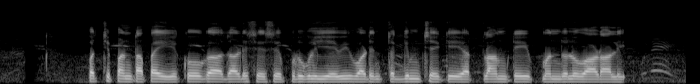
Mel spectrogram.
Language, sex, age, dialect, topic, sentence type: Telugu, male, 41-45, Southern, agriculture, question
